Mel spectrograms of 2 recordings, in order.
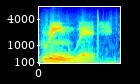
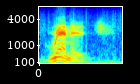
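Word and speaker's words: Greenwich: yesterday in green witch Village Kenny that's not green witch you see here in New York it's pronounced grenwich grenage see who did you go with Johnny Gren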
